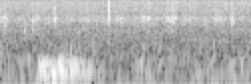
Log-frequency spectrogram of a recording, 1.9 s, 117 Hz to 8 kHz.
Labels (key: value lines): label: biophony, growl
recorder: SoundTrap 600 or HydroMoth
